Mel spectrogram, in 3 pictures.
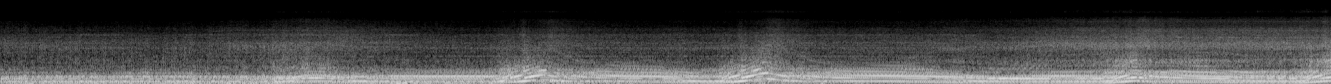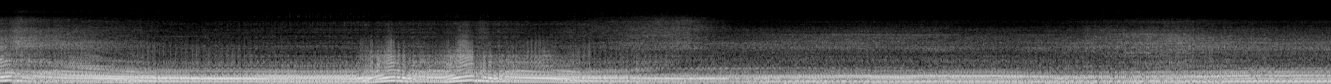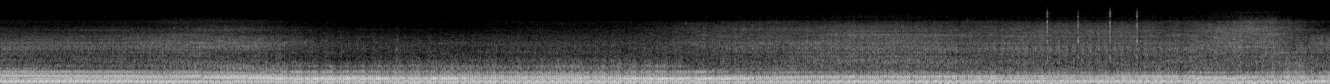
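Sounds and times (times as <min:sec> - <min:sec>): motorcycle engine idling: 0:00.0 - 0:39.9
motorcycle engine revving: 0:00.0 - 0:39.9.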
